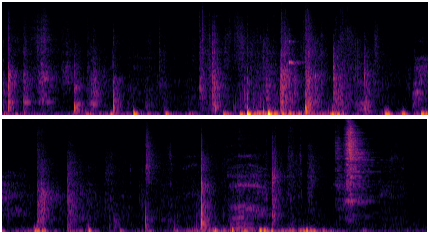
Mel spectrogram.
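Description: Footsteps and irregular knocks and thumps with a low rumble underneath, typical of a hand-held camera being carried and handled across a concrete floor.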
